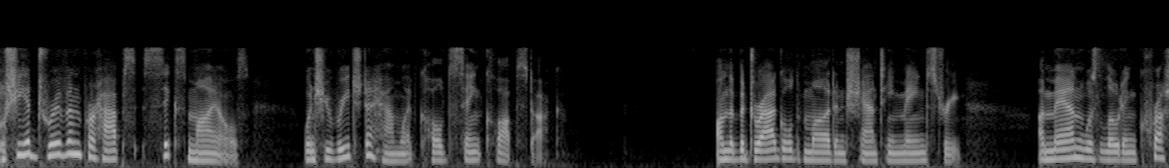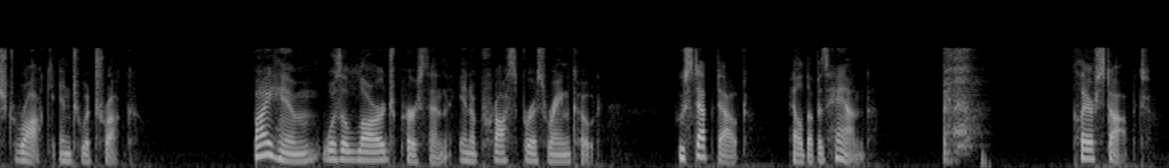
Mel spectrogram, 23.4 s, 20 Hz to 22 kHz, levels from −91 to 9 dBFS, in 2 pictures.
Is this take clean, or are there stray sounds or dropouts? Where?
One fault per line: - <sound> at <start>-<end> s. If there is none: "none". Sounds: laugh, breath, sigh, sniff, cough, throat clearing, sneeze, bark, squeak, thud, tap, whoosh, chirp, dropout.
- sniff at 21.1-21.6 s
